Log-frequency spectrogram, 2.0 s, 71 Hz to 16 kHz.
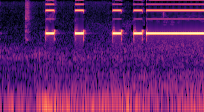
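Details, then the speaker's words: Newly installed aftermarket parking sensors on Honda Civic MK8, tested in reverse: high-pitched beeps speed up and merge into one solid tone as the obstacle nears; sensors working properly. "so now we're just going to do quick test by putting it in in reverse so you can hear you could hear the beeping of the parking sensor so it's all plugged in you can hear it peeping"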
